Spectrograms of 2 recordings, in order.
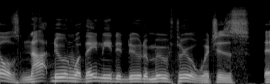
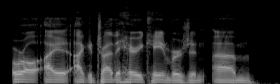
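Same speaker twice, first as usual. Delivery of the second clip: ordinary talk, nothing marked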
